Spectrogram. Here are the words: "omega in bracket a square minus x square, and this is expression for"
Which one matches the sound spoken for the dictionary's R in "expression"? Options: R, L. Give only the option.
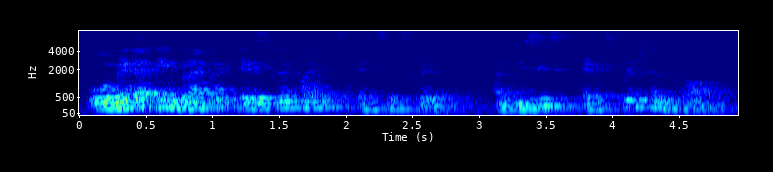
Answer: L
